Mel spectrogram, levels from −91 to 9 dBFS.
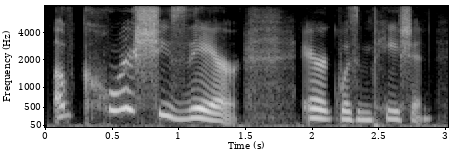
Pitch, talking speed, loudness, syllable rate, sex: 250 Hz, 140 wpm, -16 LUFS, 5.1 syllables/s, female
